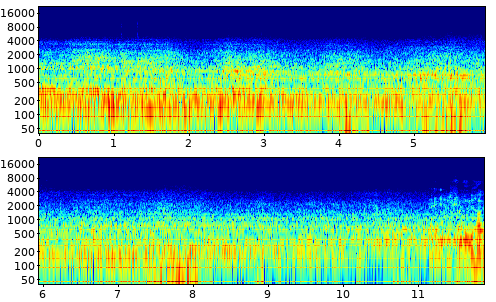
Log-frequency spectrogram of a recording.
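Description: A fixed-wing airliner lands at Sydney Airport and holds in the flare. Its engines make a steady, moderately distant roar with a faint rise and fall, while voices talk quietly underneath.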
